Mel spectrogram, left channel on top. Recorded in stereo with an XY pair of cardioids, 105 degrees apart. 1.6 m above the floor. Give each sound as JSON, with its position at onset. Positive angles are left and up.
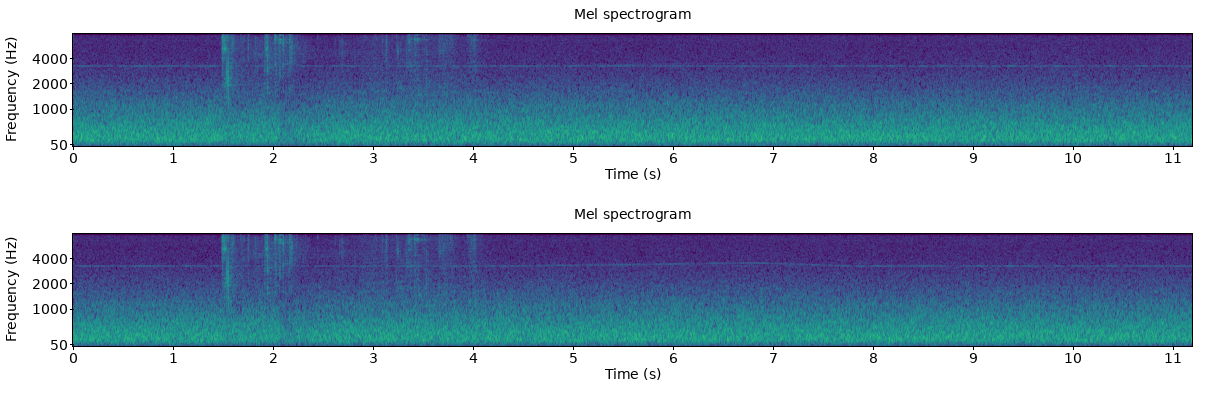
{"t": 1.5, "sound": "keys jangling", "azimuth_deg": -5, "distance_m": 1.7}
